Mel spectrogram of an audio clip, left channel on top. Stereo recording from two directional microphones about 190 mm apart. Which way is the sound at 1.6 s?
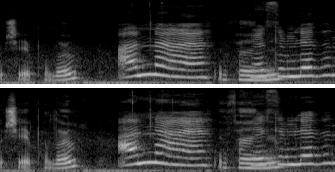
30° left (ahead or behind).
